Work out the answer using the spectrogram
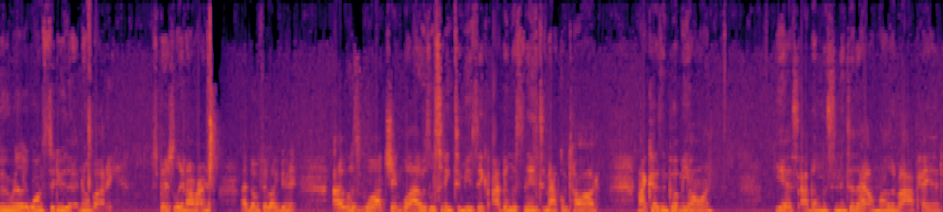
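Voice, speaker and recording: A woman at a fairly high pitch and fairly quick pace, with very even loudness and fairly even intonation, over noticeable background noise. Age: 20s. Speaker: vlogger. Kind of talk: casual chat. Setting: in bed.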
